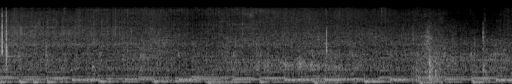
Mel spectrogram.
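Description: Palava sauce, a nkontomire stew with oven-smoked mackerel, is stirred gently in a pot. It gives a steady, close simmering sizzle with soft low bubbling and faint spoon movement, and nobody speaks.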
